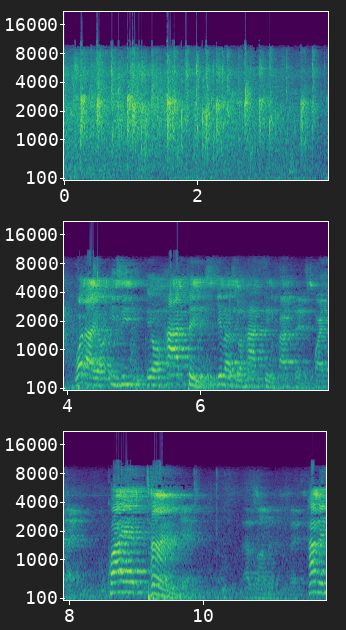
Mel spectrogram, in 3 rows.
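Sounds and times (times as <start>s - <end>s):
audience clapping: 0.0s - 4.8s
speech: 4.1s - 10.0s, 10.7s - 11.8s.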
